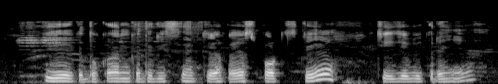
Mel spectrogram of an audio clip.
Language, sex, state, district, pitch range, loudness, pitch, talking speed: Kumaoni, male, Uttarakhand, Uttarkashi, 130-150 Hz, -16 LUFS, 135 Hz, 170 wpm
